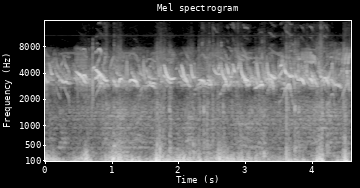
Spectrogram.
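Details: Chestnut-bellied seed finch, or towa towa, singing at a 2022 bird whistling competition in Mahaica, Guyana: a continuous high warble of quick rising and falling twittered notes, with low crowd rumble beneath.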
